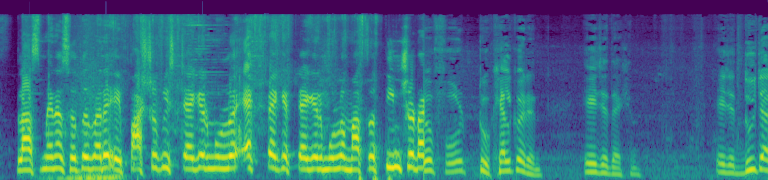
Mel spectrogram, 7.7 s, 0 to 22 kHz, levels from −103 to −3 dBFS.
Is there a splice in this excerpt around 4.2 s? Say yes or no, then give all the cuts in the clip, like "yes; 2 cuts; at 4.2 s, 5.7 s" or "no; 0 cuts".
yes; 1 cut; at 4.2 s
